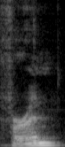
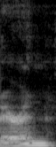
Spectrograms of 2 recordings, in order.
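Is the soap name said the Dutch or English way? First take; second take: Dutch; English. First: The name is said with a Dutch pronunciation. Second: The name is read out with English letter sounds. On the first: It is how native speakers say the name. The speaker calls it right. "in the native Dutch type tongue" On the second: It is how the letters look to an English reader. The speaker calls it wrong. "that's just kind of what my brain says when it looks at the letters"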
